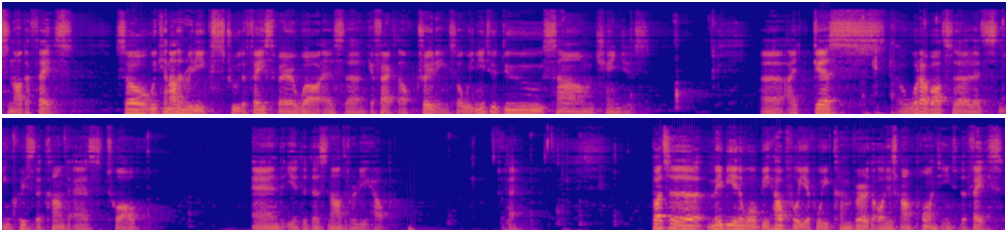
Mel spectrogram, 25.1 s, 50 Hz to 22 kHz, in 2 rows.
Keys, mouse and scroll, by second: 5.5-8.5 middle drag, 8.5 click, 11.0 shift+d, 12.5-16.5 drag, 18.3 middle click, 19.3-22.9 ctrl+middle drag.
